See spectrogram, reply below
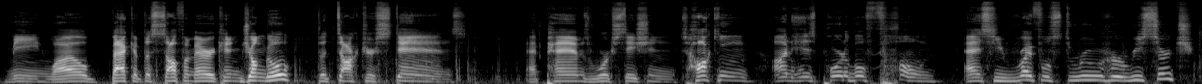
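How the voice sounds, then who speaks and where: A man's voice: on the high side, slow pace, fairly bright tone, dry recording. A man narrating an audio drama with a campy, dramatic announcer delivery in the style of a 1960s serial. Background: music.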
